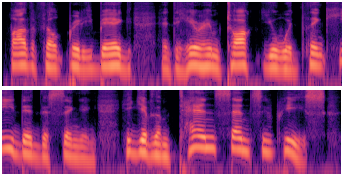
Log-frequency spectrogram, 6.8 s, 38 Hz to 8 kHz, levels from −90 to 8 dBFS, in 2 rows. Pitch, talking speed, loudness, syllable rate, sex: 135 Hz, 195 wpm, -19 LUFS, 4.5 syllables/s, male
